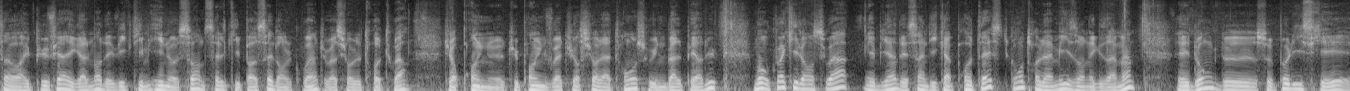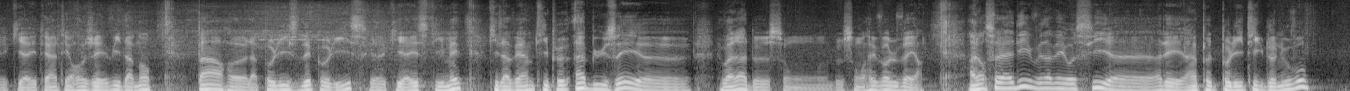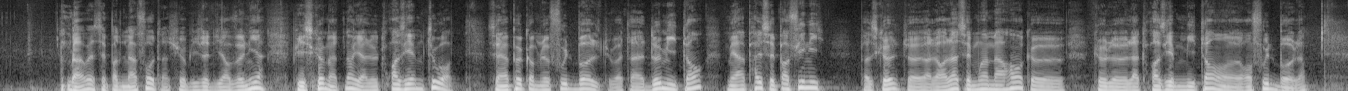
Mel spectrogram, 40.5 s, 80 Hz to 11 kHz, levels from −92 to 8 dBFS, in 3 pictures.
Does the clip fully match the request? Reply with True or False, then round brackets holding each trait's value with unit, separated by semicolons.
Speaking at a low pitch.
True (110 Hz)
